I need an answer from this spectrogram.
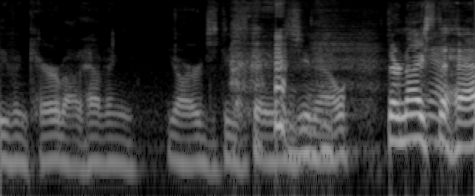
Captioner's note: laughs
